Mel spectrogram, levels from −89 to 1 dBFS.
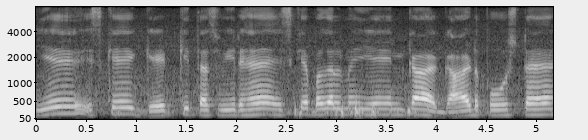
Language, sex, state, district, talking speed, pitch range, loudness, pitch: Hindi, male, Uttarakhand, Tehri Garhwal, 150 wpm, 140-155 Hz, -18 LUFS, 150 Hz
